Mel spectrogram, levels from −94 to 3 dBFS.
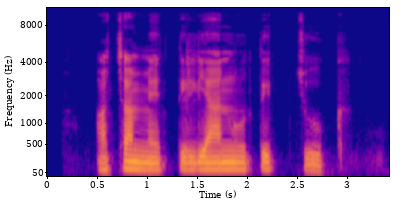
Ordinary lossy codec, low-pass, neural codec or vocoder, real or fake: none; 9.9 kHz; none; real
